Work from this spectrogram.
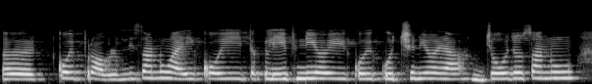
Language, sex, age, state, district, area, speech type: Dogri, female, 30-45, Jammu and Kashmir, Samba, rural, spontaneous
